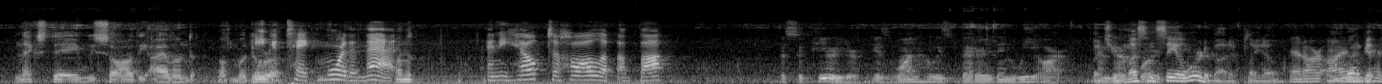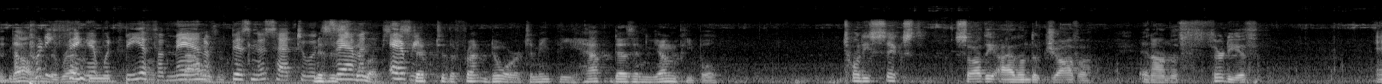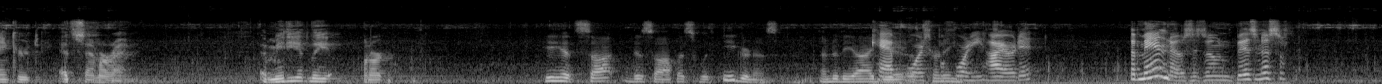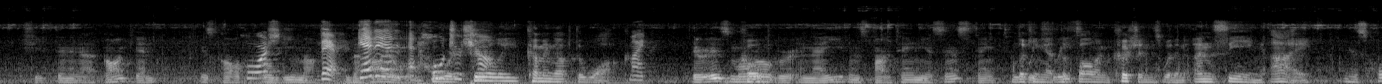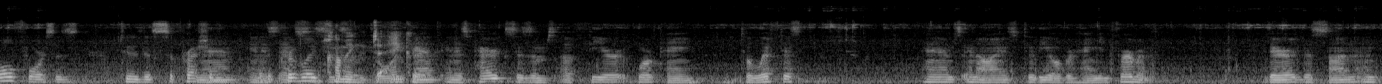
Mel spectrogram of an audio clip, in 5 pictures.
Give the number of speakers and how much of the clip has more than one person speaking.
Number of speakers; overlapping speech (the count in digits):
5, about 24%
